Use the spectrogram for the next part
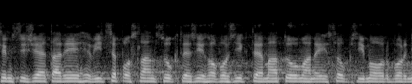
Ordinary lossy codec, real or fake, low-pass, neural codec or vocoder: MP3, 96 kbps; fake; 7.2 kHz; codec, 16 kHz, 8 kbps, FunCodec, trained on Chinese and English, 25 frames a second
